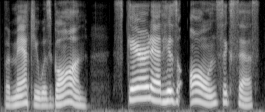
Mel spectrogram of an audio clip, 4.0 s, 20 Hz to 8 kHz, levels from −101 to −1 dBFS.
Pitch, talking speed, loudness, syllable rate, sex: 185 Hz, 135 wpm, -16 LUFS, 3.7 syllables/s, female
